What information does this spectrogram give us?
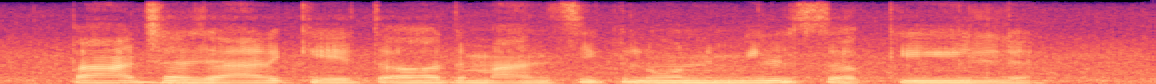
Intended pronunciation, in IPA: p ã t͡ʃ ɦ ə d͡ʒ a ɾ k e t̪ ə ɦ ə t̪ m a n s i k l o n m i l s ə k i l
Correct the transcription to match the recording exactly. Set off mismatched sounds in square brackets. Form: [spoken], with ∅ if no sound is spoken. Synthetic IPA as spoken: p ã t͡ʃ ɦ ə d͡ʒ a ɾ k e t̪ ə ɦ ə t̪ m a n s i k l o n m i l s ə k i l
